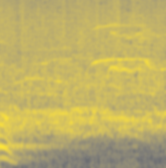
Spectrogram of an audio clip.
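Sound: audience shouting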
